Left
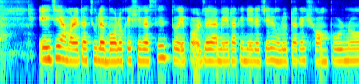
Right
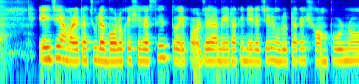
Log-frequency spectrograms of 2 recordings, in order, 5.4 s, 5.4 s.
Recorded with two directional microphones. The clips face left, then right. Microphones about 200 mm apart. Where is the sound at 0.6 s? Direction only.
5° left (ahead or behind).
